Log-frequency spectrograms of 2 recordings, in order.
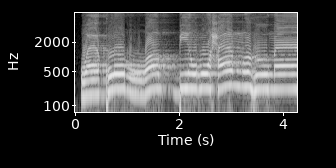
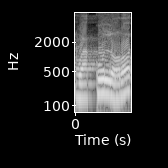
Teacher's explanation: lam tidak dibaca lagi karena telah gabung atau idgham pada huruf ra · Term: idgham mutaqaribain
